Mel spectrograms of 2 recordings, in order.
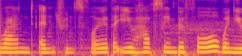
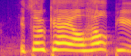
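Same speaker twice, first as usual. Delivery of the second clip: booming, very loud, high hollered shout; 6 semitones higher, 8 dB louder than usual. In a tabletop role-play, a character runs out of the gate, shouting. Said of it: "he shouts as he runs".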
